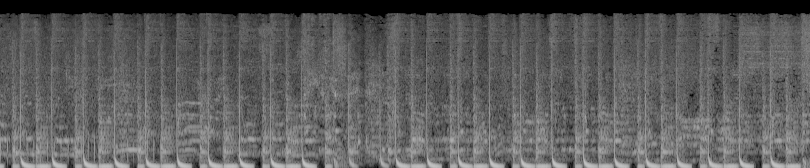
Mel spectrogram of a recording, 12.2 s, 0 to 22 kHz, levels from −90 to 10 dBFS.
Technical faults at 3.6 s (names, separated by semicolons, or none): none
